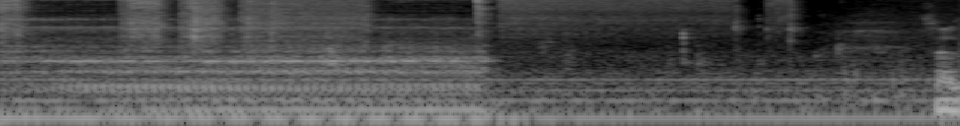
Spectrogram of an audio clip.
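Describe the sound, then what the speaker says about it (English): Airbrush loaded with waterfall-effect paint for a model build hisses steadily with its air compressor running, a continuous broadband spray that drops in level partway through and keeps a low, even hum underneath. "compressor on"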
